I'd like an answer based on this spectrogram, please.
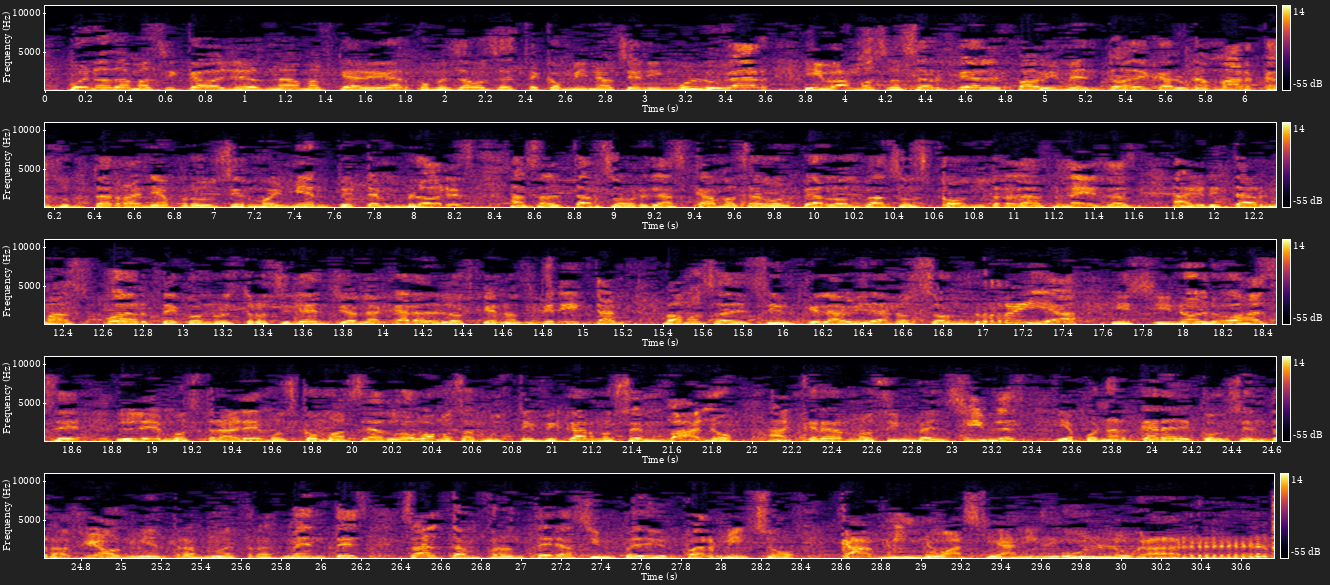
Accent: La Madrid, Buenos Aires Province, Argentina; yo era de Madrid, pero en realidad no soy de Madrid, capital de España, sino que soy de La Madrid.

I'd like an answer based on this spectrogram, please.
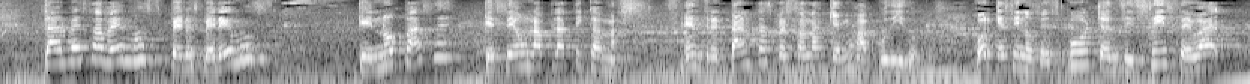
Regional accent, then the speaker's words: Santa Rosalía, Baja California Sur, Mexico; Gracias a Dios, sí. Ay, ahí en mi pueblito bello.

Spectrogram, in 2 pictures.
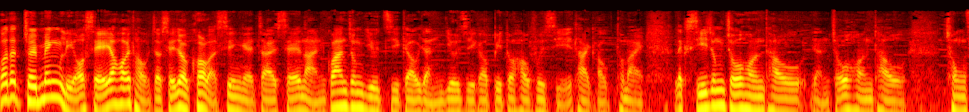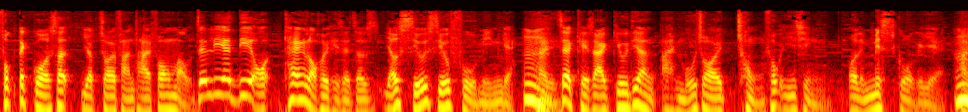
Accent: Macau; 我係一個澳門人啦。其實我以前咧真係唔識香港啲地方嘅。

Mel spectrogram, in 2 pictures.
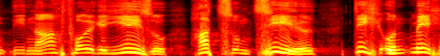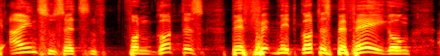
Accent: Switzerland; als ich dann zurückkam in die Schweiz, wo ich her bin, von Indien

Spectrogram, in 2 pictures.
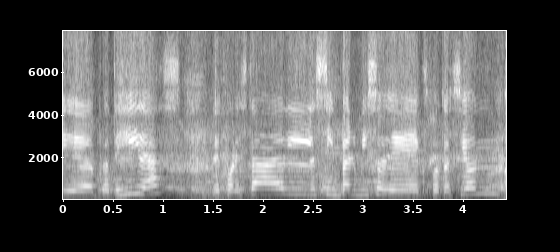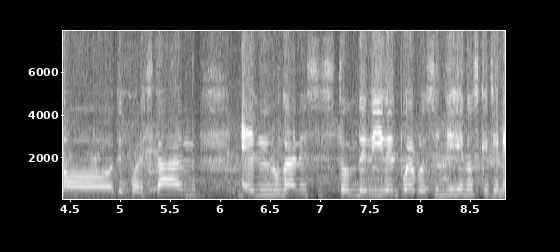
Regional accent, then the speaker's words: France; Spanish is a second language; now in London, United Kingdom; soy francesa y trabajo en Londres

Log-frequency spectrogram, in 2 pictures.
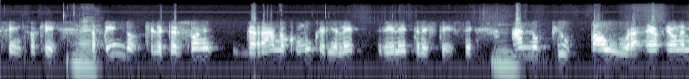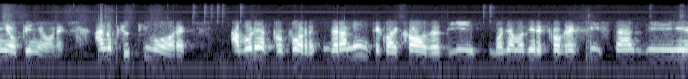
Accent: Germany; now in Italy; io vengo dalla Germania, sono qua dal 93

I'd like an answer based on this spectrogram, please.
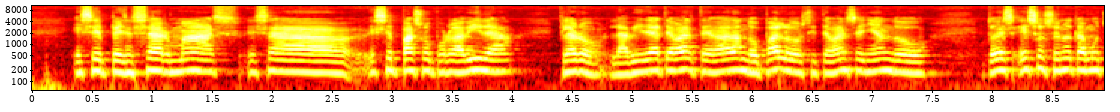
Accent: Bilbao, Basque Country, Spain; Yo he estado veraneando toda mi vida allí, me he criado allí, aunque soy de aquí, de Bilbao, pero me he criado allí todos los veranos.

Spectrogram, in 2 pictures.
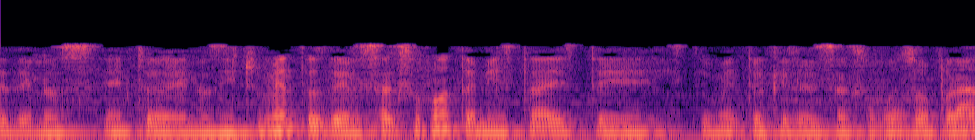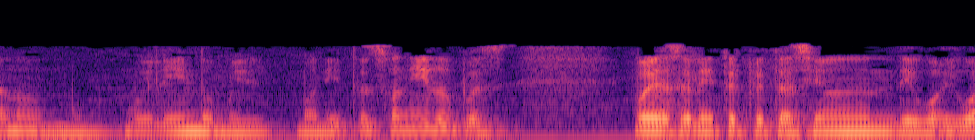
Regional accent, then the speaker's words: Zambiza, Pichincha, Ecuador; yo soy de la parroquia de Zambisa, mis compañeros son de la parroquia de Zambisa, también son del anejo de Cocotó

